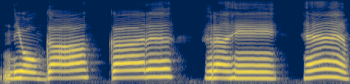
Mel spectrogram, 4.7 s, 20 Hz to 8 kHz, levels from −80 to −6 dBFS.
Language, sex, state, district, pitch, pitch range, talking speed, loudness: Hindi, female, Punjab, Fazilka, 245 Hz, 235-265 Hz, 50 wpm, -12 LUFS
